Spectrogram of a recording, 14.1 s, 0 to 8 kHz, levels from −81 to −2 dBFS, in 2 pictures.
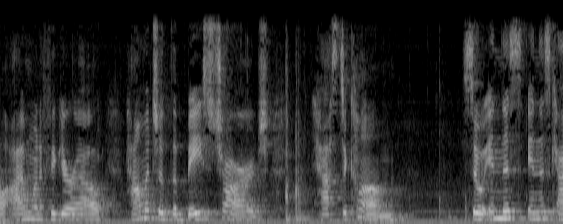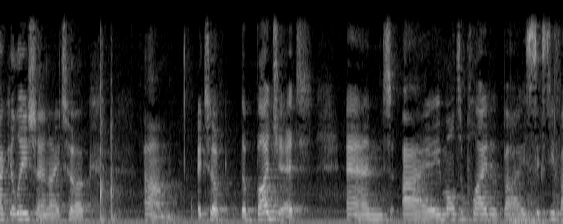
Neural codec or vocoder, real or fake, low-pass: none; real; 7.2 kHz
